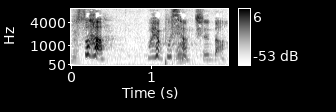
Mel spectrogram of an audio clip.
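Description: A woman's voice: sits high, very animated, moderate pace, vocal fry, fairly bright tone, full character voice. An actress playing a heartbroken, jealous young girlfriend in a melodramatic amateur radio drama, wounded and accusing. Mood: hurt, suspicious. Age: young adult.

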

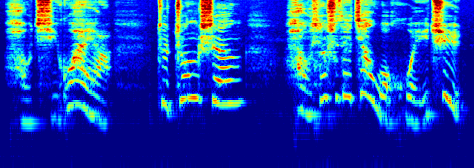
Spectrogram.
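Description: A woman's voice: extremely high pitch, sing-song, takes it slowly, a bit bright, pitched above the performer's own voice, full character voice. A woman voicing an earnest, hopeful young boy in a children's radio play, exclamatory and wide-eyed. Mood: puzzled.

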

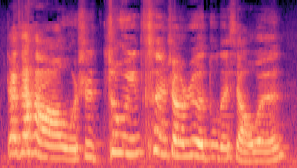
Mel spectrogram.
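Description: A woman's voice: high-pitched, expressive, normal speed, bright, forceful tone, a little hiss or hum. A woman chatting casually as a podcast panelist, throwing in questions in a conversational way. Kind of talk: lively casual chat.

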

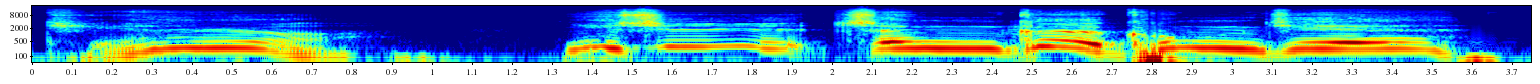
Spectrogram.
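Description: A man's voice: very high-pitched, big pitch swings, extremely slow, pitched above the performer's own voice, heavily acted. A man voicing an eccentric, awestruck mad scientist in an audiobook, exclaiming gleefully. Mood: ecstatic amazement.

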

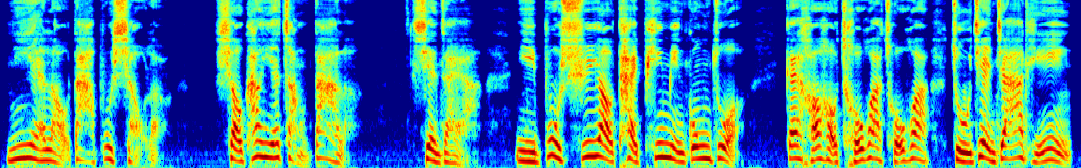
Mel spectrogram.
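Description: A woman's voice: medium pitch, lively intonation, a little slow, breathy edge, dry recording, studio quality. A woman voicing a stern, caring elderly father in an audiobook, grumbling, sighing and admonishing. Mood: earnest admonishing.

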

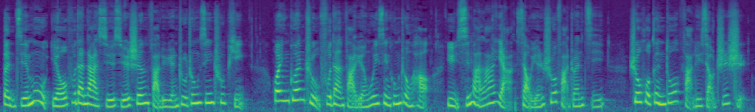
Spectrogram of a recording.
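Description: A woman's voice: on the high side, animated, normal speed, breathy edge. A woman reading a scripted closing announcement as a program announcer.

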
